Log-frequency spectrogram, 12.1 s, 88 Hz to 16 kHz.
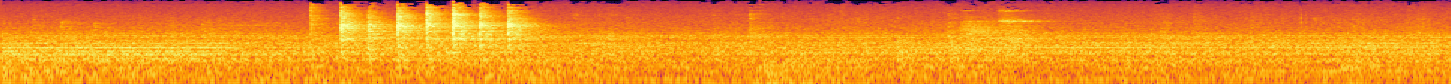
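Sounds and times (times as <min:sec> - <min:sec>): workshop background noise: 0:00.0 - 0:05.0, 0:07.8 - 0:12.0.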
